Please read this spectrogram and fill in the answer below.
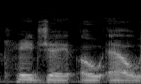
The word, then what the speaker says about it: kjol: and this would appear in Swedish spelling KJ, as in the word KJOL, which means skirt, which would be pronounced...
